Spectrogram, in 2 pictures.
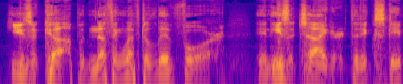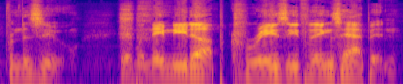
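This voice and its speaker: A man with a medium pitch, a dramatic tone and a moderate pace. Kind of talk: movie trailer voice-over. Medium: comedy sketch. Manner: portentous, dramatic.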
